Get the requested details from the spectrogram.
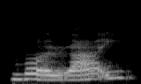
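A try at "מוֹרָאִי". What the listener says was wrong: Right, morai, morai. I think this one, again, just a vowel contracted a bit more than it should have. So just exaggerate the vowels and it'll be awesome. Where's the stress in this one? zakef gadol right there. That's the stress.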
